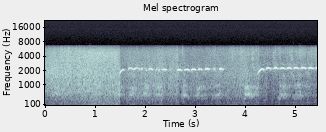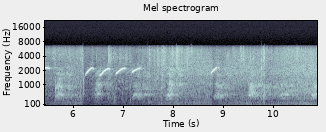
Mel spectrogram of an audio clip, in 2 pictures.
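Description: High whistling: two rapid trills of short even notes, then four quick rising whistles and one more a little later, with dogs barking in the background.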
